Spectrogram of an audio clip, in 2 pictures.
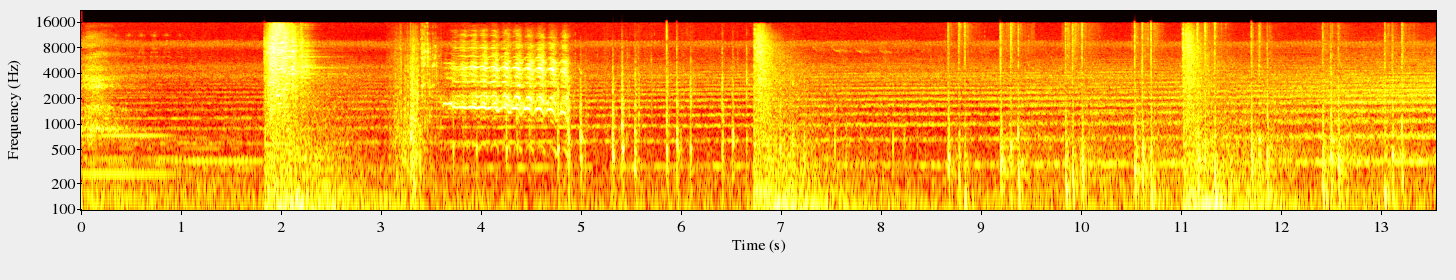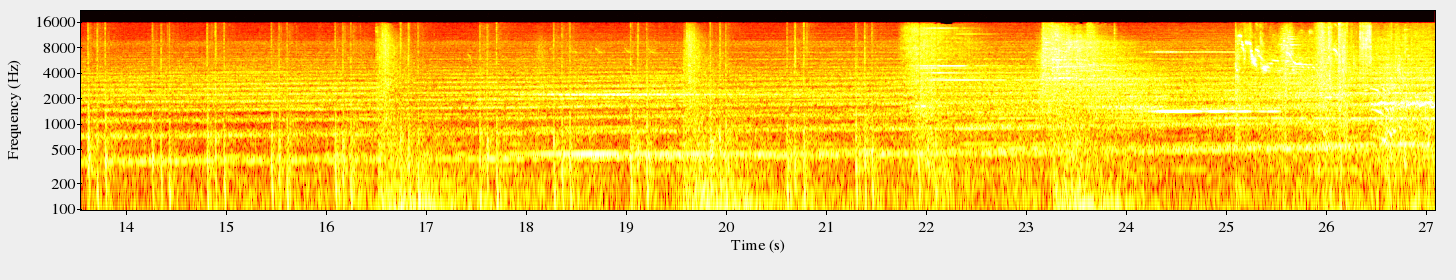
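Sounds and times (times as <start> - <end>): dramatic orchestral music: 0.0 - 27.0
horse whinny: 3.5 - 5.0
galloping hoofbeats: 3.6 - 7.7, 8.6 - 22.0.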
